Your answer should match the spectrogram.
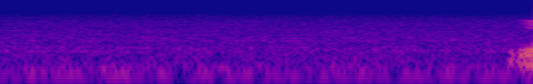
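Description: Faint, steady background noise with no distinct events; a man's voice starts right at the end.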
